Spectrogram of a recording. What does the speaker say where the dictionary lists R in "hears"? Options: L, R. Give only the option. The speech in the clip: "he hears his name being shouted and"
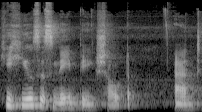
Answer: L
